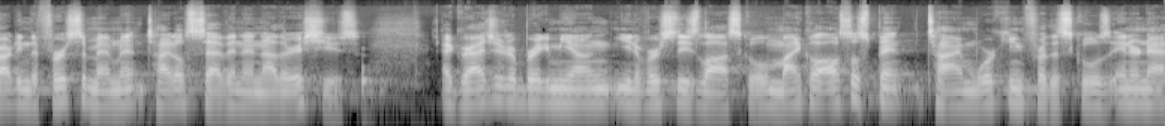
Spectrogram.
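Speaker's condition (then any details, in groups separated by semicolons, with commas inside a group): No condition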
